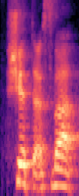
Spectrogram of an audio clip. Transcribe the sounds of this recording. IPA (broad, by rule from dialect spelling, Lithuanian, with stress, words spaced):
ˈʃʲɪtɐs ˈʋɐ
